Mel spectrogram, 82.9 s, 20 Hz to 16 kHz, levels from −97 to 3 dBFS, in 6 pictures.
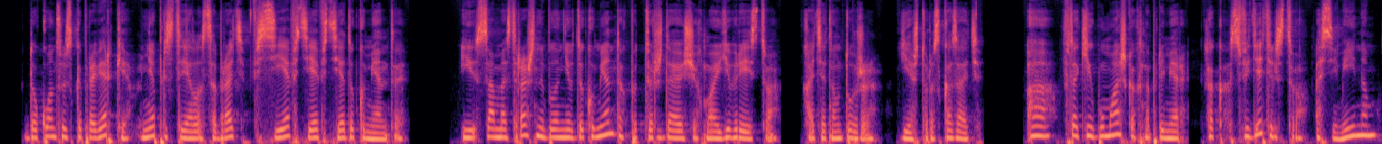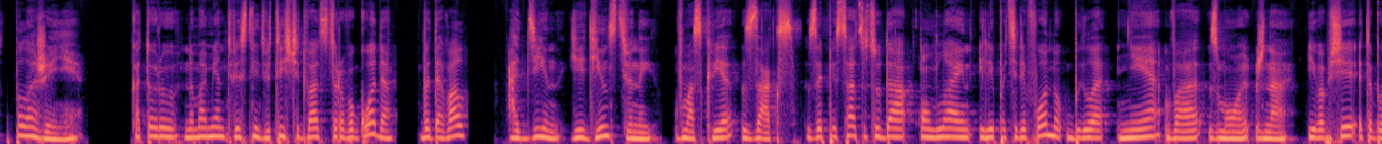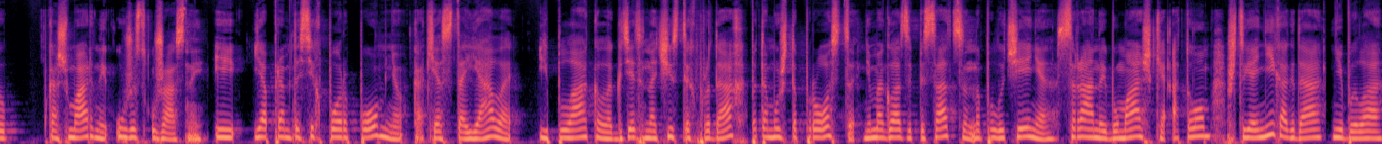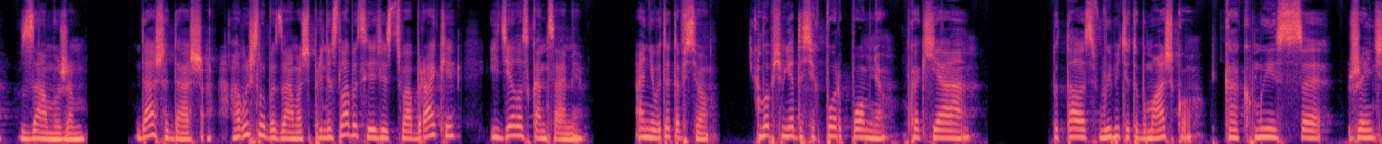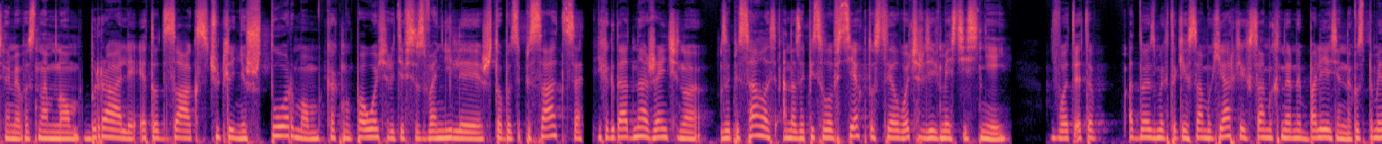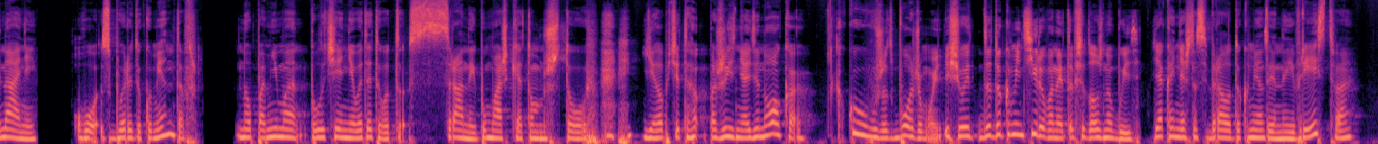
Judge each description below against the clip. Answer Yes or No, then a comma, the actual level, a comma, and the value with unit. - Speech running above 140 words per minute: Yes, average, 155 wpm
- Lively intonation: No, average, 2.8 semitones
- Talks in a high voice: Yes, high, 195 Hz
